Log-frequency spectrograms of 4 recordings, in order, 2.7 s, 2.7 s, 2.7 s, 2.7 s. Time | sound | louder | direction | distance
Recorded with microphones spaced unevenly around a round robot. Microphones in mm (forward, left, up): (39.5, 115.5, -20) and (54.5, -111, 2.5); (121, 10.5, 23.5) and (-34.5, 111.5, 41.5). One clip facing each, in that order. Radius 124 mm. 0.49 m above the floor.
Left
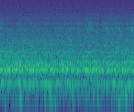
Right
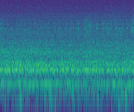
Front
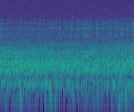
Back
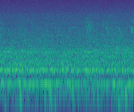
0.0 | an insect | even, back 6 dB | 170° right | ?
